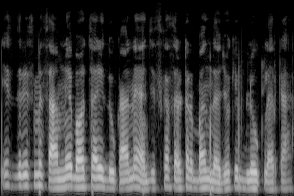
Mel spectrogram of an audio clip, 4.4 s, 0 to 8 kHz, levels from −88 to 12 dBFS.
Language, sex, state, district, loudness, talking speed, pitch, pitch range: Hindi, male, Jharkhand, Garhwa, -18 LUFS, 230 wpm, 130 Hz, 120-145 Hz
